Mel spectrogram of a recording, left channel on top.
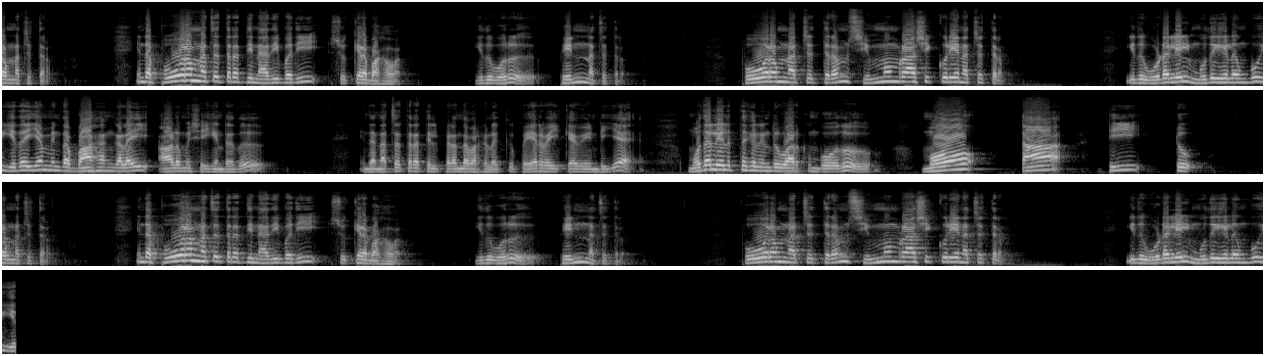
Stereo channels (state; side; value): drops out; right; at 12.8 s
